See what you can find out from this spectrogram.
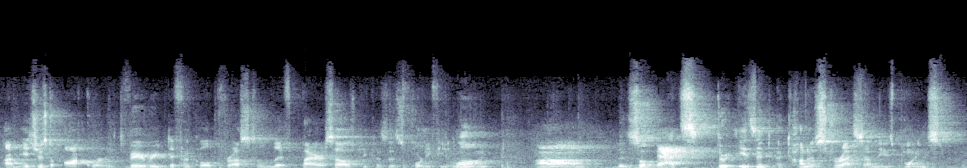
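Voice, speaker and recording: A man in his thirties calmly explaining his boat build in a relaxed, reassuring way, filmed by a camera a few steps away in a large covered shed. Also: low-pitched, normal speed. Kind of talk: casual explanatory vlog. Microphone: camera some distance away. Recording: echoey noisy shed recording.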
